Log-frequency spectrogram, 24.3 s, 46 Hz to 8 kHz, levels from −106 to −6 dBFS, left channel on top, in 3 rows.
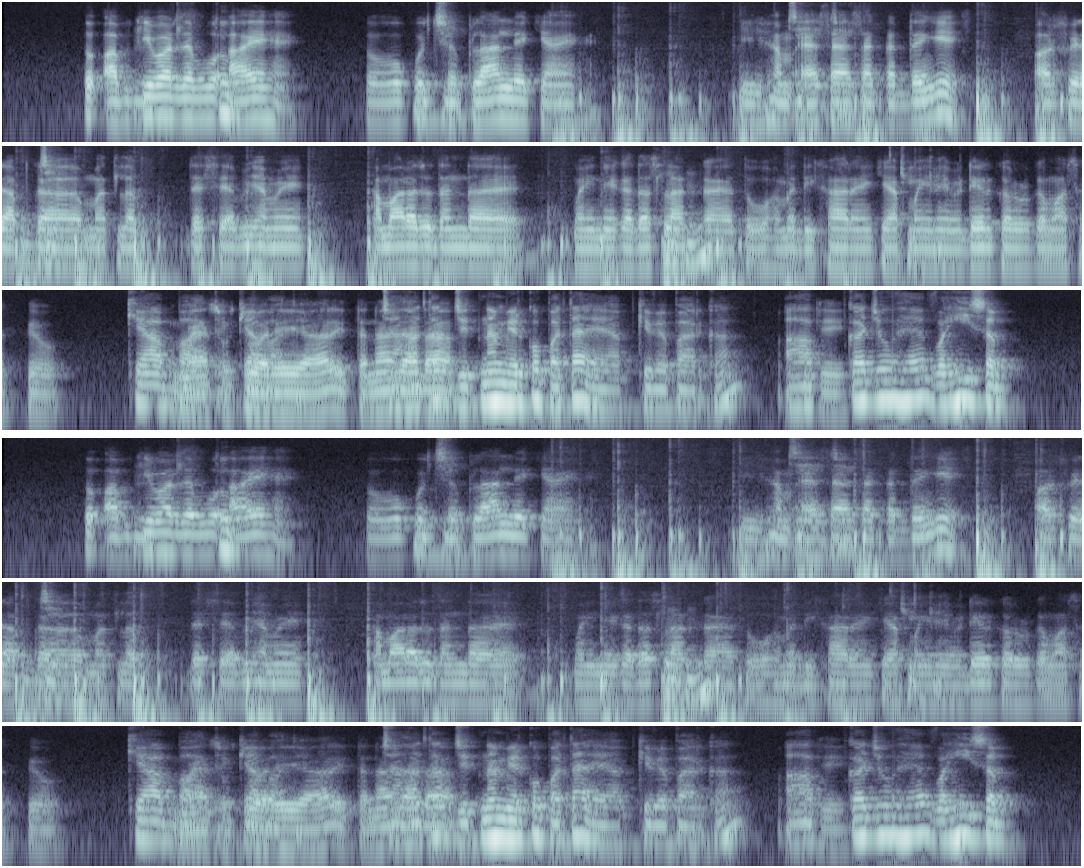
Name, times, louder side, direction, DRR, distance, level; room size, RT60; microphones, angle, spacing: voice 1, 0.6-2.2 2.7-4.4 5.5-7.2 7.7-9.2 9.5-10.4 10.9-12.0 12.4-16.6 17.5-19.6 22.2-22.5, left 5 dB, 65° left, 0.5 m, -29 dB
voice 2, 3.1-3.5 5.7-6.4 8.2-8.6 13.1-13.4 14.8-15.2 17.1-18.5 19.1-21.8 22.1-22.3 22.5-23.7, left 2 dB, 35° left, 0.9 m, -29 dB
Livestock farm animals working animals, 4.1-14.9, equal, 40° right, 1.2 m, -35 dB
7.5 x 7.5 x 2.5 m
head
